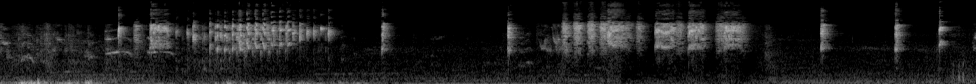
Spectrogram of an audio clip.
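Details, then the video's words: Lovebirds, including Fischer's lovebirds, with budgies also featured, chatter in shrill, squawky bursts of rapid high chirps, several per second, with short sharp clicks and chips between the louder outbursts. "Love Birds HD Sounds"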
